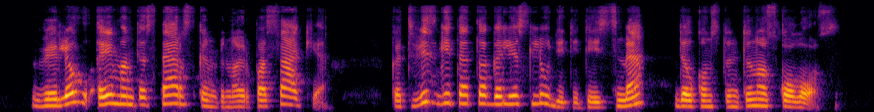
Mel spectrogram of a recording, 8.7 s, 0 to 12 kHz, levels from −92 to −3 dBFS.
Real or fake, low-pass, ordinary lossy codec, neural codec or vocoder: fake; 9.9 kHz; Opus, 24 kbps; vocoder, 22.05 kHz, 80 mel bands, Vocos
